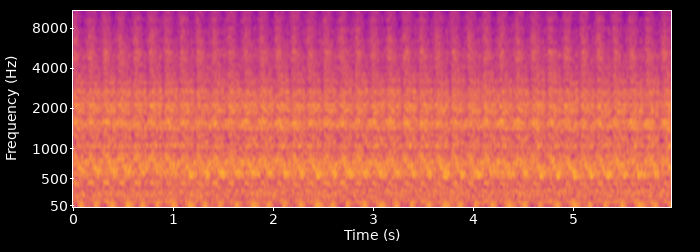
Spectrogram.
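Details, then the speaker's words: Late-1950s Minneapolis Moline 445 tractor with rebuilt Marvel Schebler TSX-633 carburetor: even, steady cranking that never catches. Strong spark confirmed and compression sounds even, so a fueling issue is suspected. "sounds like it's got good compression to me sounds nice and even so I'm going to say it's probably a fueling [Applause] issue"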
